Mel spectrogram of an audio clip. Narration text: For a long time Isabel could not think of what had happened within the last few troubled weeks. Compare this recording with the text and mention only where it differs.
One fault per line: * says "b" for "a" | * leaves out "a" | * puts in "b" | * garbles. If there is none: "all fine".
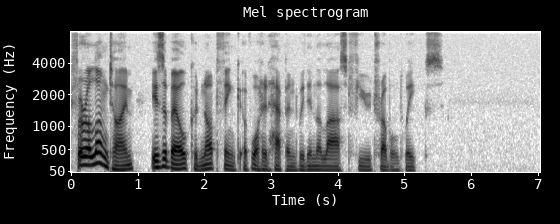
all fine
